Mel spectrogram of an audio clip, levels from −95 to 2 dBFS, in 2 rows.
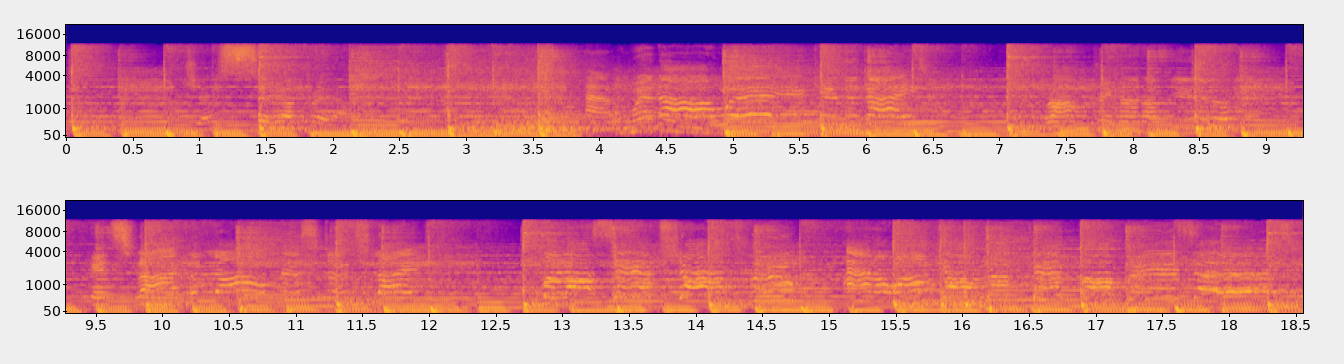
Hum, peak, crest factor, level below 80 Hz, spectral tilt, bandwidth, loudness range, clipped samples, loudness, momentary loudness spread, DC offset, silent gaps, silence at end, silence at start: none; -4 dBFS; 16 dB; -28 dBFS; -3.5 dB/octave; 12 kHz; 2 LU; under 0.1%; -19 LUFS; 5 LU; under 0.1%; none; 0 s; 0 s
